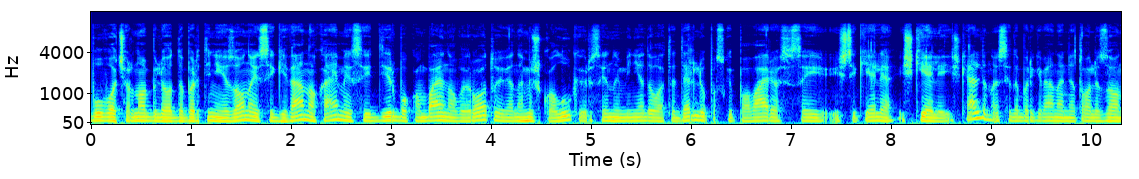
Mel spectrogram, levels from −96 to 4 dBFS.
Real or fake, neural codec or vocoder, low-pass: real; none; 10.8 kHz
